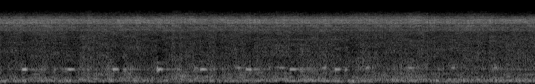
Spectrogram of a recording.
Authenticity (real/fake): fake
